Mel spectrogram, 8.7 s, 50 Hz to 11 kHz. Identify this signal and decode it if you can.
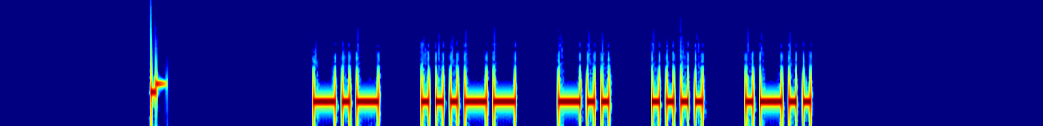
Morse code, heard as a keyed tone, about 20 wpm, spaced as for 15 wpm, 700 Hz. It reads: K3DHL
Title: 207 Lesson 33g - Letter j - Call Signs 20wpm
